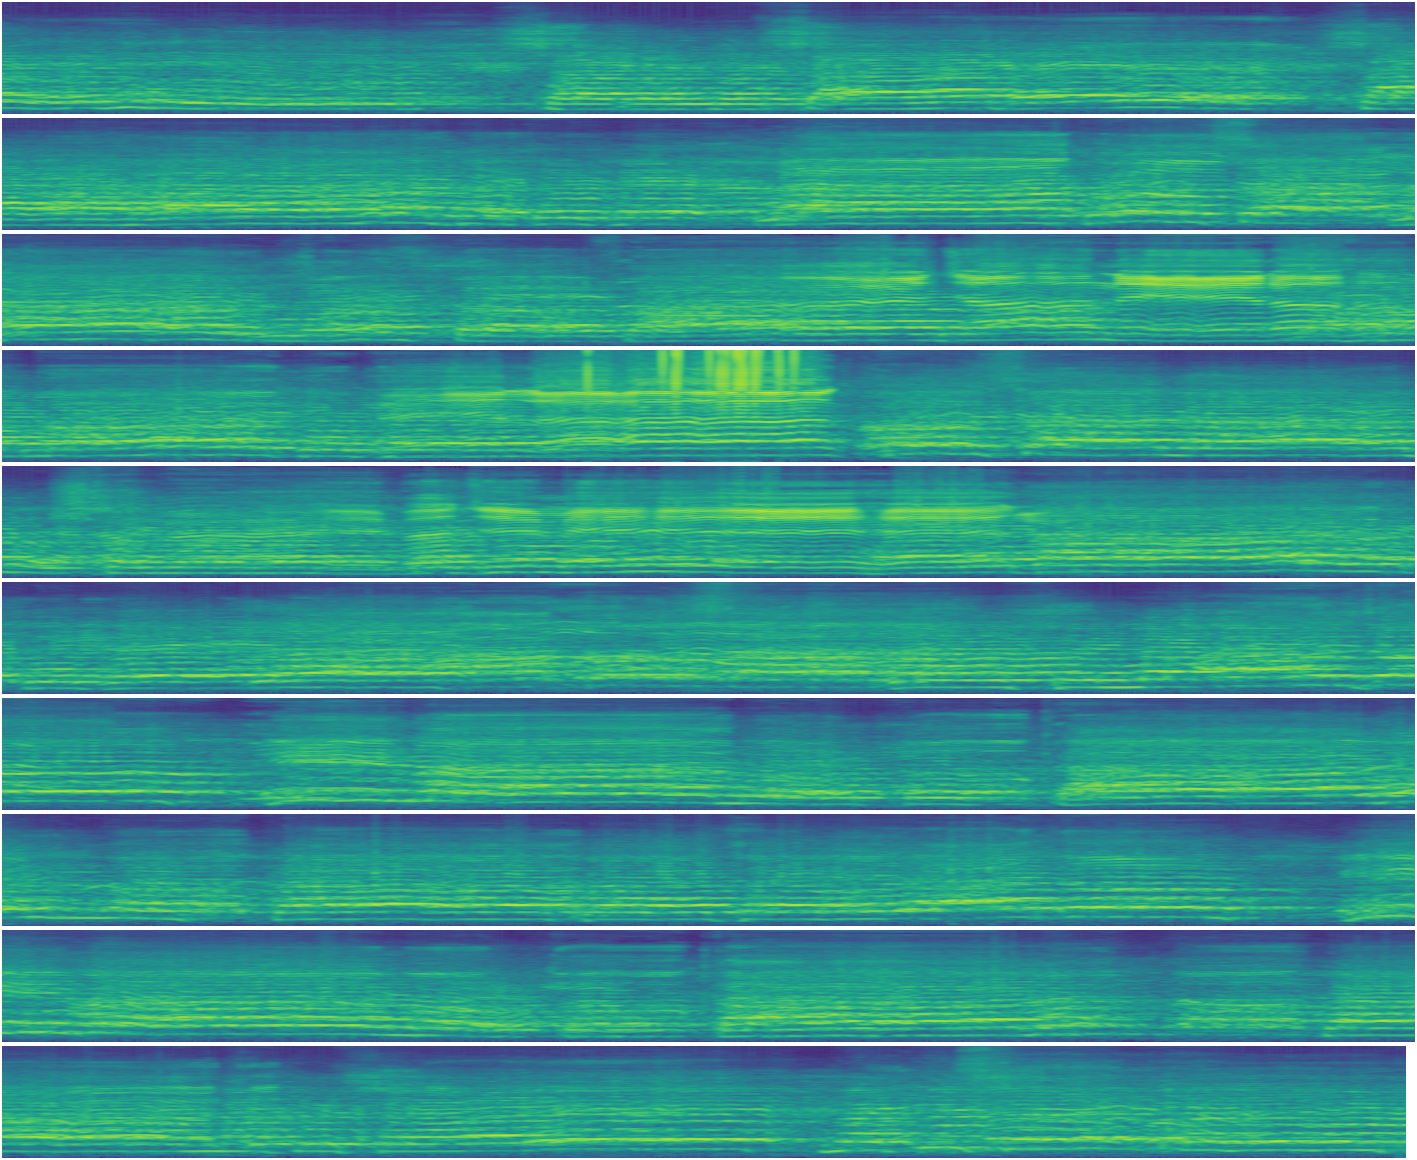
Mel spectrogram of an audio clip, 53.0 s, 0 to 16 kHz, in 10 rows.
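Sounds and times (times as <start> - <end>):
man chanting over loudspeaker: 0.0 - 52.9
men's voices holding low note: 0.0 - 52.9.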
